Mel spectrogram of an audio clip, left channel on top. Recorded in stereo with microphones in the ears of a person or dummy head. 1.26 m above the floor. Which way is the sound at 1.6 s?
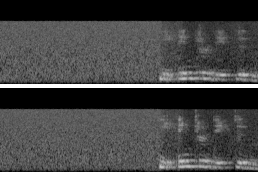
60° right (ahead or behind).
